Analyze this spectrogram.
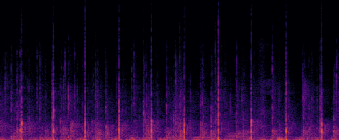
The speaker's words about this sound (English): We're clapping because Jesus is right here with us. So if we're going to give our Lord a round of applause, let's do it right.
